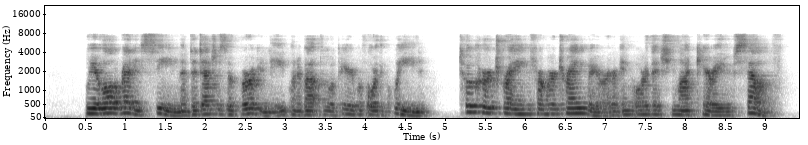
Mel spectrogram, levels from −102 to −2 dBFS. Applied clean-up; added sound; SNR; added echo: neural mask model DeepFilterNet 3.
